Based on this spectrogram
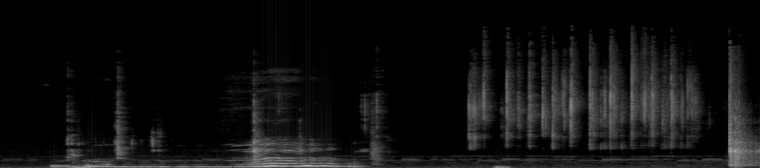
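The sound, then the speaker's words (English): A voice holds a long, wavering tone, then three dice clatter in a quick run of dry, rattling clicks lasting a couple of seconds, ending with a sharper knock. “And now roll three dice.”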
